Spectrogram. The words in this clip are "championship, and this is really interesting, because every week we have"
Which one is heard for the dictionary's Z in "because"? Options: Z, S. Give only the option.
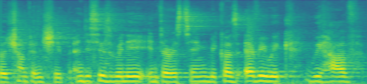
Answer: Z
